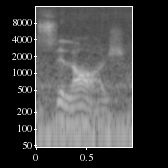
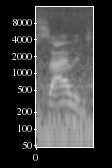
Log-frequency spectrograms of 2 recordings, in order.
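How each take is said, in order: First: It is said with a French-style pronunciation. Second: It is said with a plain English pronunciation.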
